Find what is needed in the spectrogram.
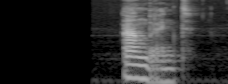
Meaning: second/third-person singular dependent-clause present indicative of aanbrengen
- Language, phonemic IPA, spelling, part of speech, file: Dutch, /ˈambrɛŋt/, aanbrengt, verb, Nl-aanbrengt.ogg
